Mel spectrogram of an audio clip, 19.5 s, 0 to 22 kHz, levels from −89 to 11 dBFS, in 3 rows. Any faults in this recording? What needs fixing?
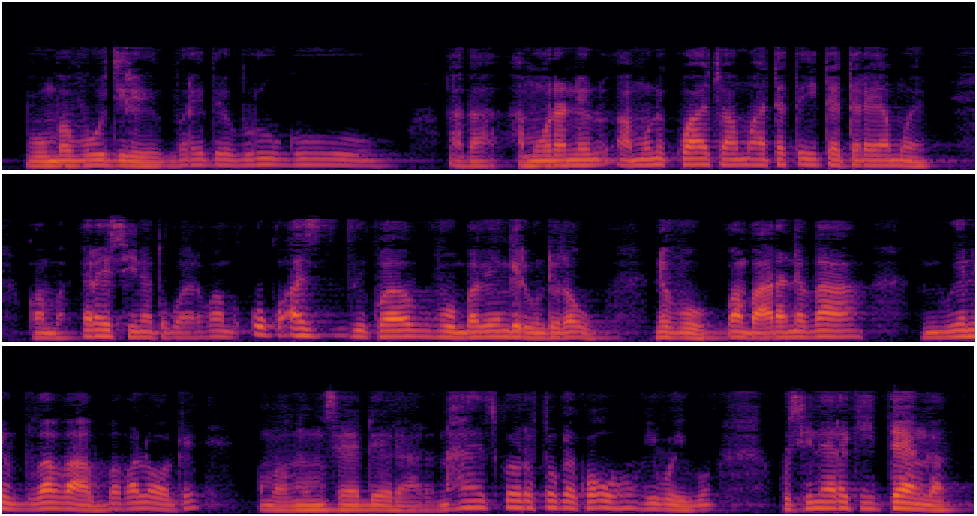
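Throughout the speech, the audio was likely encoded twice with lossy codecs, first as MP3 and then re-encoded as HE-AAC, at rates consistent with 48 kbit/s and then 32 kbit/s. The second encoder spends its limited bits reproducing the first one's artefacts and adds its own, so two layers of coding damage are heard together, and the top end stops at the lowest cut-off in the chain. To prevent this, encode once from the original uncompressed or lossless source rather than converting one lossy file into another.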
